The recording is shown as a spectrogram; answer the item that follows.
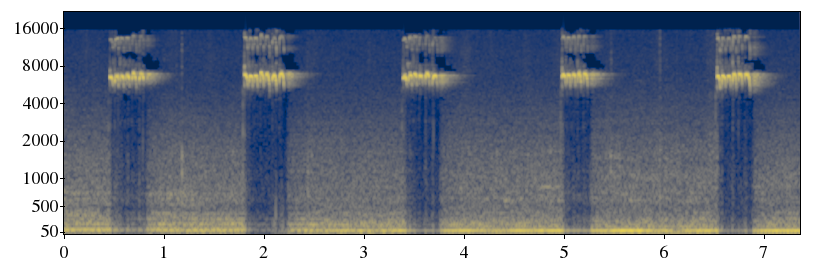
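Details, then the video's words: Cucak cungkok bulbul tutor song for training home birds: a high, trilled, slightly buzzy whistle repeated five times, about every 1.2 seconds, with a low hum in the background. "KICAU BURUNG CUCAK CUNGKOK"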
